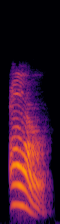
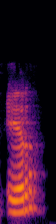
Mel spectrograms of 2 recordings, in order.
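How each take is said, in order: First: "R" said close to an L, tongue near the roof; Chinese R. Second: Said in the usual way. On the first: Shown as a demonstration. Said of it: "sino es R". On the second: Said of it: "no es er".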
